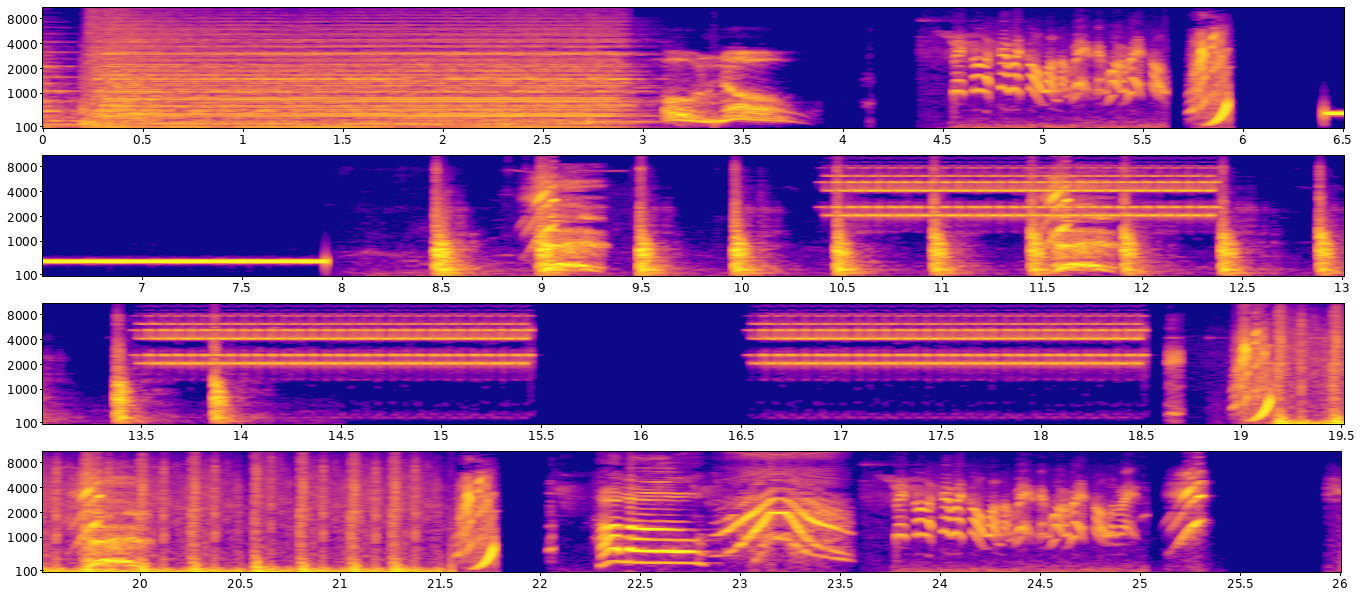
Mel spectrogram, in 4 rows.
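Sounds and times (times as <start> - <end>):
electronic phone ringtone: 6.4 - 8.0, 10.4 - 12.4, 13.4 - 15.6, 16.5 - 18.6
telephone dial tone: 6.4 - 8.0, 10.6 - 12.4, 13.5 - 15.5, 16.6 - 18.6.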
